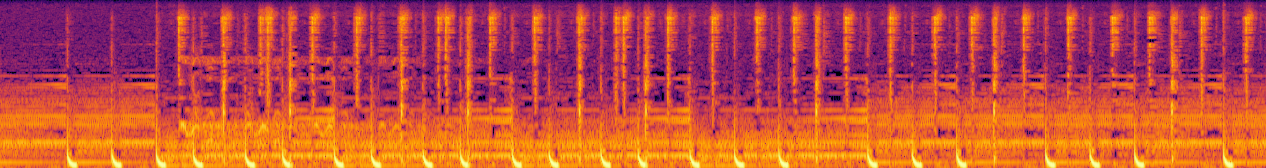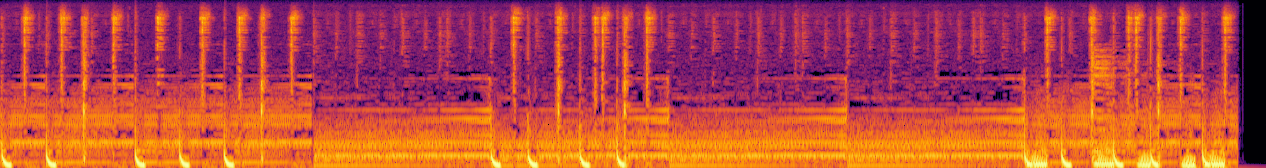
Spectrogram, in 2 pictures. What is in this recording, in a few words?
bass side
